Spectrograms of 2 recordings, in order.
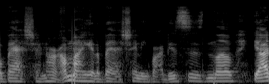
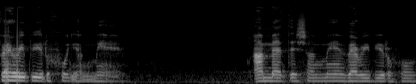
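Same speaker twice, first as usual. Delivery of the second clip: tearful, on the verge of tears. Asking for prayers for a young man and his family, on the verge of tears. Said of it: "I feel the tears coming".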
